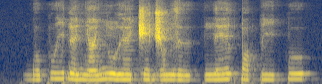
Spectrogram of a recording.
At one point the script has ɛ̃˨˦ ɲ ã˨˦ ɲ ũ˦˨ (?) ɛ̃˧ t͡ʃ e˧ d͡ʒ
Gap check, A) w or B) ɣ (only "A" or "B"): B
